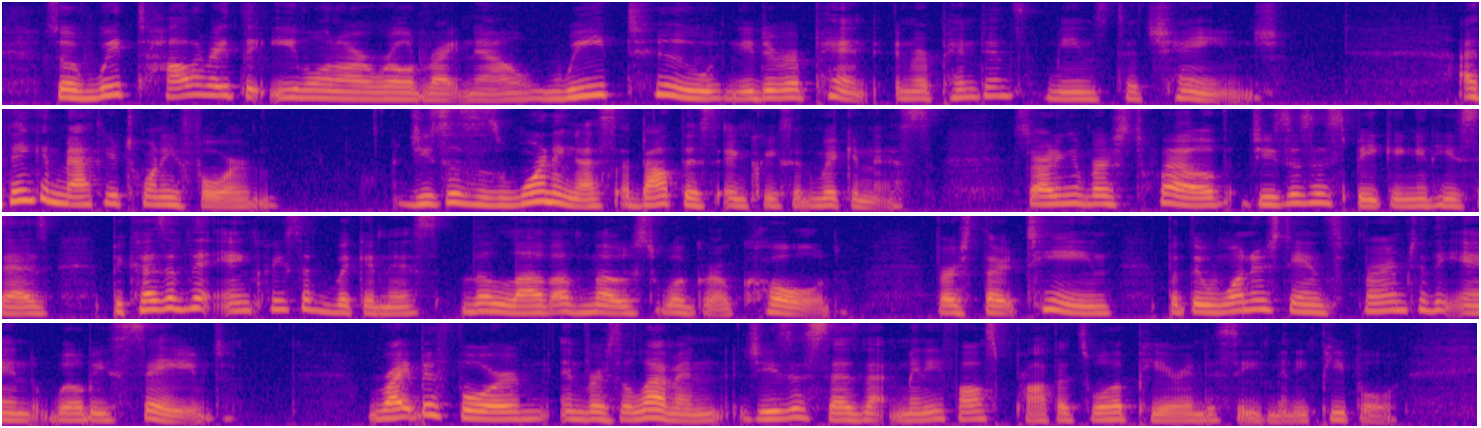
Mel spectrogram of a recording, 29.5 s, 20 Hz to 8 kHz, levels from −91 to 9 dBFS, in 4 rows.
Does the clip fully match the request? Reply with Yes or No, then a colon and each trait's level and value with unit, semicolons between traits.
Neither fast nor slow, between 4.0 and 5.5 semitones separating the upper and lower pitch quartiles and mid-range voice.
Yes: average, 180 wpm; average, 4.6 semitones; medium, 165 Hz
